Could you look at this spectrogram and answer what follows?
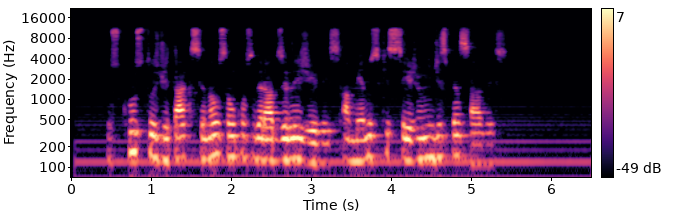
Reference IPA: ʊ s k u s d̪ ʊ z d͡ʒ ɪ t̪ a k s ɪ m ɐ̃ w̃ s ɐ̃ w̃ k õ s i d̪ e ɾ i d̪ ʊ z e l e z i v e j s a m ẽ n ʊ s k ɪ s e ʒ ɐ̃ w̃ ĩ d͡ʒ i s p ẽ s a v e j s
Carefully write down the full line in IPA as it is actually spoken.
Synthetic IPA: ʊ s k u s t̪ ʊ z d͡ʒ ɪ t̪ a k s ɪ n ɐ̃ w̃ s ɐ̃ w̃ k õ s i d̪ e ɾ a d̪ ʊ z e l e ʒ i v e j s a m ẽ n ʊ s k ɪ s e ʒ ɐ̃ w̃ ĩ d͡ʒ i s p ẽ s a v e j s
